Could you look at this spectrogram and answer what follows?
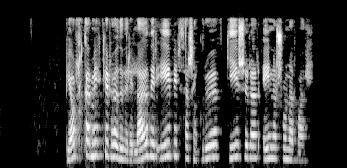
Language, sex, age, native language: Icelandic, female, 60-69, Icelandic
